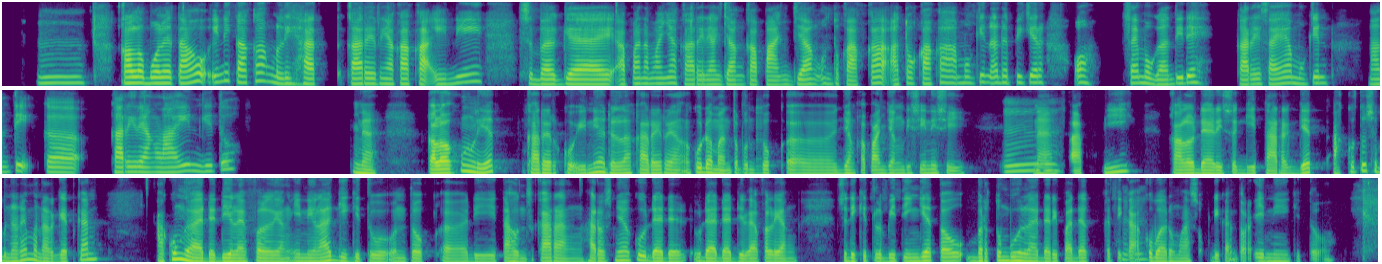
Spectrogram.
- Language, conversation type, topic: Indonesian, advice, Bagaimana saya tahu apakah karier saya sedang mengalami stagnasi?
- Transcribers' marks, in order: none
